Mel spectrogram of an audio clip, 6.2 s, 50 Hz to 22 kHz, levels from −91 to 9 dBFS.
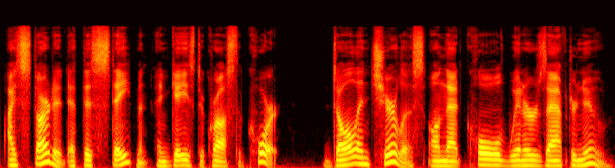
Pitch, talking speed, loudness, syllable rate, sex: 125 Hz, 165 wpm, -18 LUFS, 4.7 syllables/s, male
